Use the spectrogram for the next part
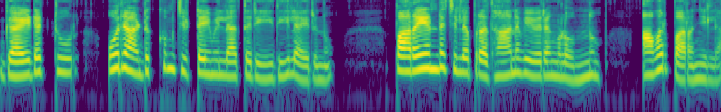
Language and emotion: Malayalam, sad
